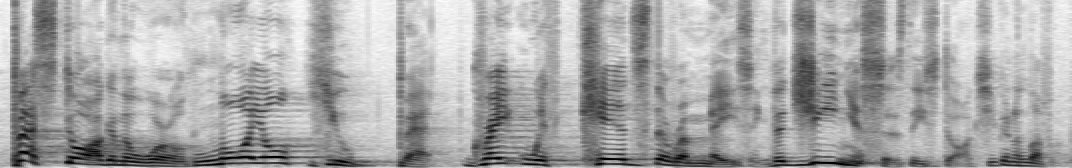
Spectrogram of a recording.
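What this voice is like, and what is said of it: New York accent. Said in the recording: “He was a New Yorker ... I trust that accent.”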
